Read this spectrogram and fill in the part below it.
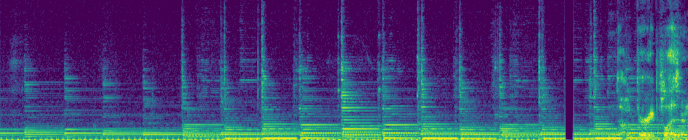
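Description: Musical notes harmonized in flat fifths move in a steady stepwise line of paired tones, a dissonant, even-paced progression heard clearly and alone.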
